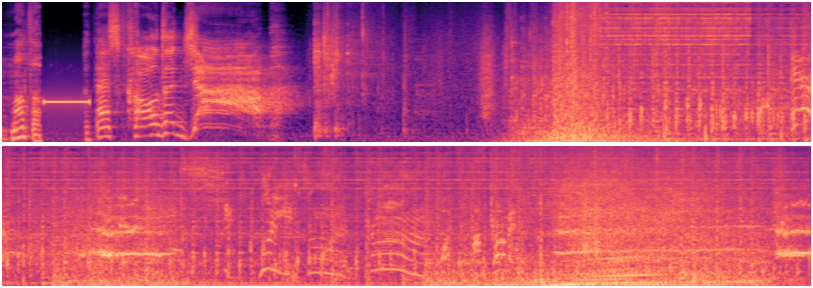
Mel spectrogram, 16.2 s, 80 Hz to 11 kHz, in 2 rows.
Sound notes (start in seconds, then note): 0.4 beep; 5.0 alarm ringing; 5.0 cell door slamming; 6.7 upbeat music; 8.6 tires screeching; 12.2 engine revving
